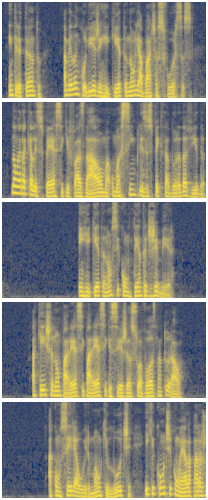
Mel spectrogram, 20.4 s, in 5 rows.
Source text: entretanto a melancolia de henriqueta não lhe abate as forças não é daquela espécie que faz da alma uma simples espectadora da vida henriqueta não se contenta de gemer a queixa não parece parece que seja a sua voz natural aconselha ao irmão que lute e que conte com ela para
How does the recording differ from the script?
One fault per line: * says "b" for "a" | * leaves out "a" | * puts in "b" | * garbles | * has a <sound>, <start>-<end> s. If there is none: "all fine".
all fine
